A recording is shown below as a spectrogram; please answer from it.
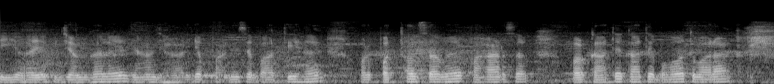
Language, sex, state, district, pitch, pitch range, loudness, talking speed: Hindi, male, Odisha, Khordha, 115 Hz, 110-125 Hz, -19 LUFS, 165 wpm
